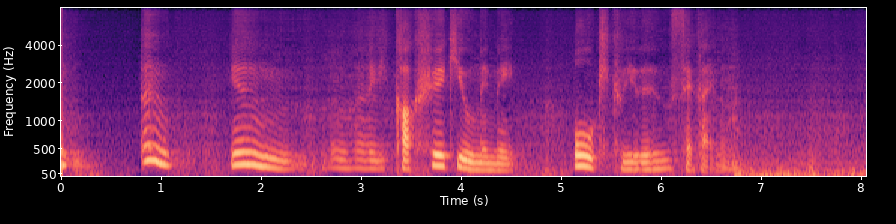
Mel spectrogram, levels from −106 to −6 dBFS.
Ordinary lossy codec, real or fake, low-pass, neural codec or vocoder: none; fake; none; codec, 16 kHz, 0.2 kbps, FocalCodec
